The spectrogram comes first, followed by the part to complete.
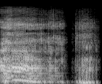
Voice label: Pain Grineer Wolf, en; Battle Barks

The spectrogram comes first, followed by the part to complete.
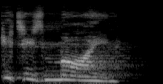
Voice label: Attack Takeover Soldier Mace Agent Female; Battle; Sinecure Melee

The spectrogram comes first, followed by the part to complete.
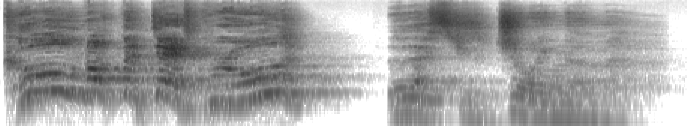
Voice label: Female; Battle; Sinecure Soldier; en

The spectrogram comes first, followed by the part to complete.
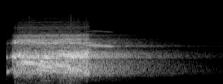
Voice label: Enemy Pain; Warframe; Lasrian; Lasrian Enemy C

